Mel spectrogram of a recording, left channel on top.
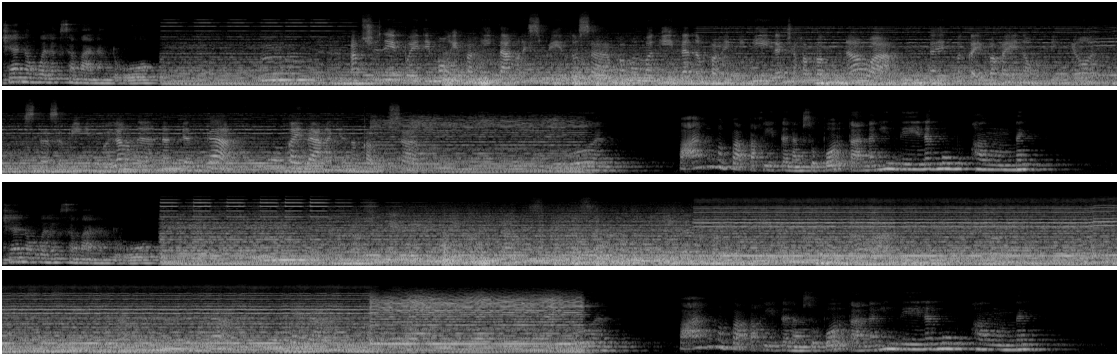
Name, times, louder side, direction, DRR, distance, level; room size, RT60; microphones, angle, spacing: voice 1, 0.0-1.5 12.0-12.4 16.5-17.2 17.9-21.4, left 1 dB, 25° left, 2 dB, 0.8 m, -31 dB
sound 1, 1.6-17.0, right 5 dB, 60° right, 0.4 m, -26 dB
voice 2, 2.5-8.9 9.2-11.1 11.3-13.5 13.8-15.3, left 2 dB, 55° left, 5 dB, 0.8 m, -32 dB
sound 2, 4.4-13.0, equal, 75° right, 1.2 m, -30 dB
8.6 x 5.8 x 3.2 m, 0.97 s
head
